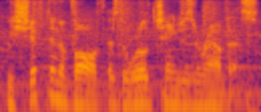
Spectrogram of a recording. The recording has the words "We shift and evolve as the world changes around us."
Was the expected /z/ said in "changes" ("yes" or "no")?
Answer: yes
